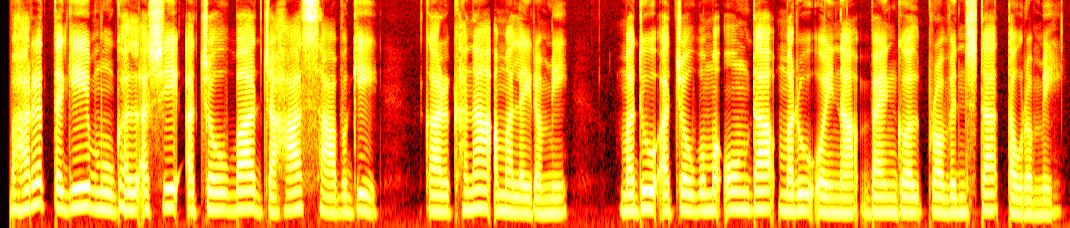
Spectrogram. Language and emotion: Manipuri, neutral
